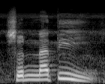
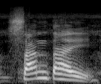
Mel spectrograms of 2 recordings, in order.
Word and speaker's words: sunnati: Nabi bilang an-nikahu sunnati. Ada ya-nya. Nikah itu adalah sunnahku. Karena dia baca tulisan yang nggak ada harokatnya, dibacanya an-nikahu santai. Nggak nikah. Sunnati dibaca santai, nggak nikah. Ya. Makanya salah baca, salah pula artinya oleh salah harokat.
